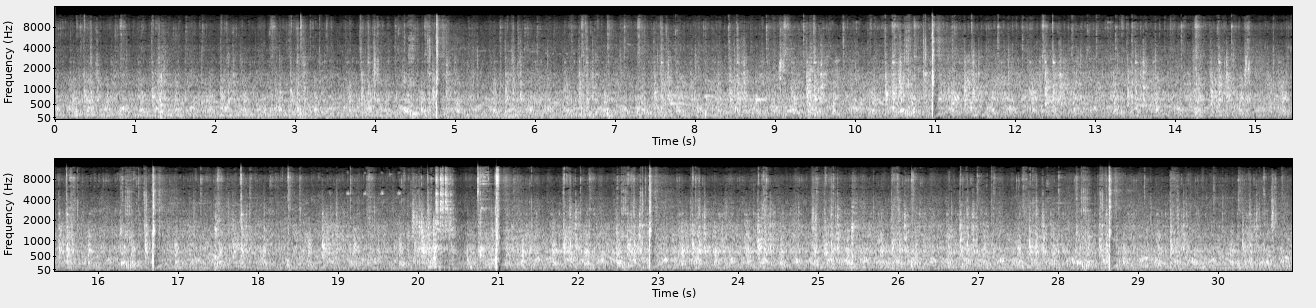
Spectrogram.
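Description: Antique single-cylinder hit-and-miss stationary gas engine running, a steady mechanical clatter from its valve gear and governor broken by sharp pops every few seconds. The loudest pops come about two-thirds of the way through.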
